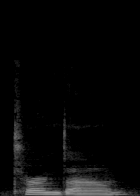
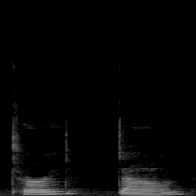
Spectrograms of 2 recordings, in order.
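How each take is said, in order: First: The words flow smoothly with one linked sound. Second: There is a choppy break between the words. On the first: The speaker calls it right. "then I'll do it smooth" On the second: The speaker calls it wrong. "First I'll do it with a choppy break between"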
